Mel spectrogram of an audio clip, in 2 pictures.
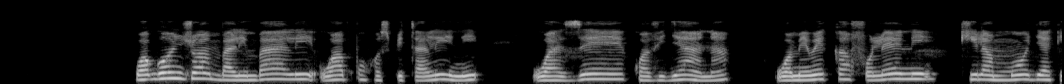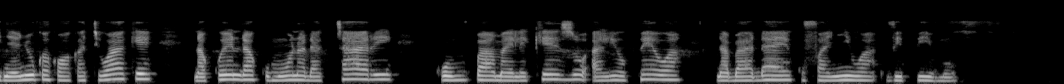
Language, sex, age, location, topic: Swahili, female, 36-49, Dar es Salaam, health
